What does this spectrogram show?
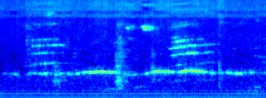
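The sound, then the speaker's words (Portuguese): A cat meows twice, each cry drawn out and tonal, fairly quiet, over a steady low background hum with no one talking. “Eu queria fazer um gancho, tem um gatinho aí agora.”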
